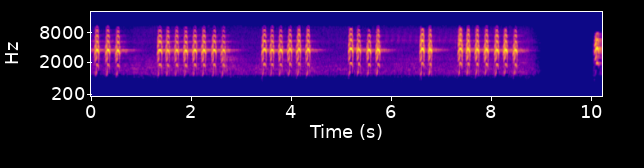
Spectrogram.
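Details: Common kestrel calling in the Wittlicher Tal in 2018: a series of shrill, ringing notes delivered in rapid bursts of four to seven, with short gaps between bursts and a brief silence near the end.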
